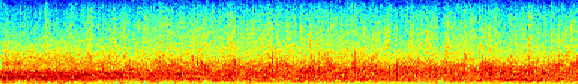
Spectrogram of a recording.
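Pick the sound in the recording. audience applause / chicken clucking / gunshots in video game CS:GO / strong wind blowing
audience applause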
